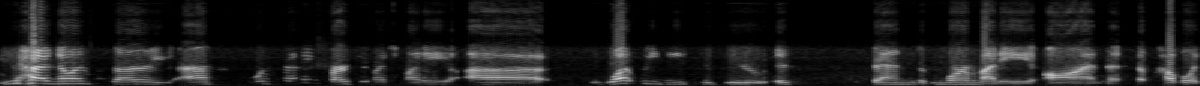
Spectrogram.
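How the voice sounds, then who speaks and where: A woman speaks at a moderate pace in a plain, everyday voice, her fairly low pitch carried by lively intonation. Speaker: emergency physician and climate health researcher. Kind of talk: interview. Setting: phone call.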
